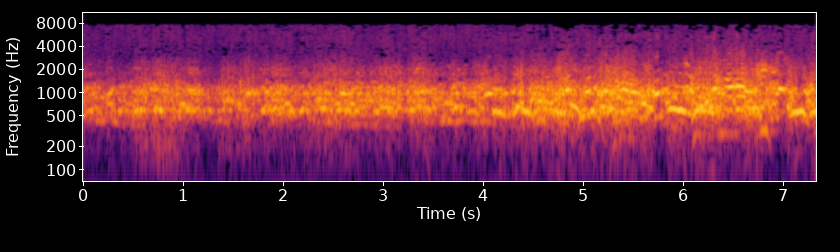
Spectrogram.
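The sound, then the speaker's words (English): A pack of wolves yelps, barks and howls together in a dense, unbroken chorus, their overlapping high cries fairly loud for several seconds. “When we run, the wolves chase us as fast as they can, do they not?”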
